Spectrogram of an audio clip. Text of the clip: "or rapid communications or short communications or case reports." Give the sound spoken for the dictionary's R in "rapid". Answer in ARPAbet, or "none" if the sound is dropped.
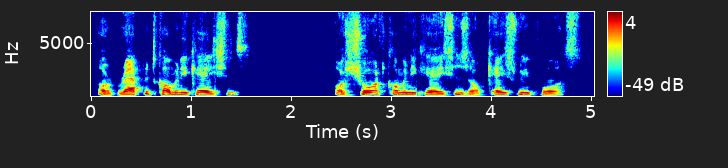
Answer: R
